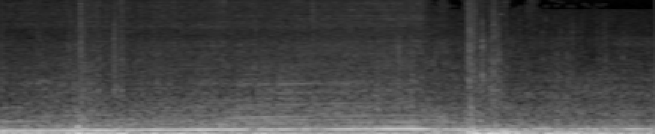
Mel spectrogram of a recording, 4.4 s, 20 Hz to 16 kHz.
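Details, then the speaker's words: 1999 Volvo S40 automatic, one owner 11 years, pulling from a traffic light in Sport mode at full throttle after wheelspin: low heavy drone stays flat, never climbs; engine bogging and not pulling. "в полу педали она погибла. Да. Все, погоди, не заглохнет?"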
